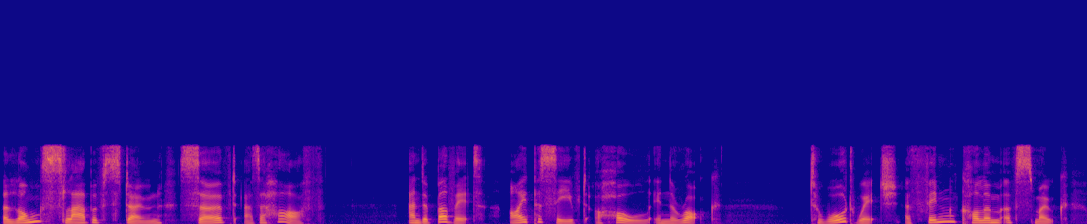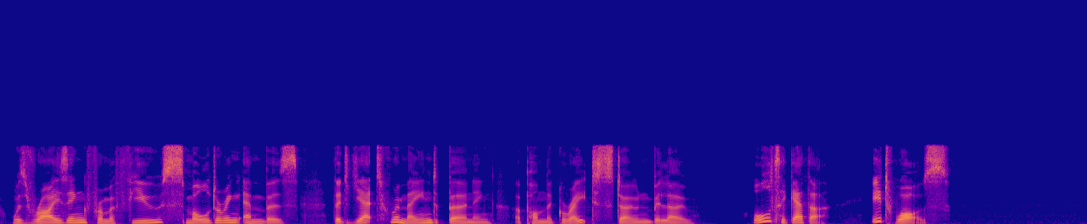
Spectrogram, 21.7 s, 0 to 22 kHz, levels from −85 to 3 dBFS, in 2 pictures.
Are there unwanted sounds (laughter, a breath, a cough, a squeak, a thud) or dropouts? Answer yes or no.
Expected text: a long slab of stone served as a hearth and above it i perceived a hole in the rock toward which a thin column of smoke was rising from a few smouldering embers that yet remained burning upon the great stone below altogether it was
no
